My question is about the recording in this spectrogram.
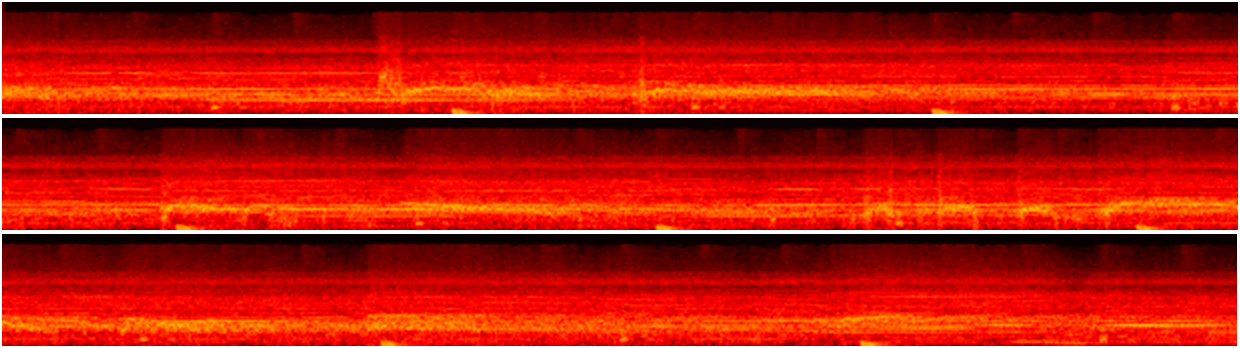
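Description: Black metal: a dense wall of distorted guitars held over a slow, steady bass-drum beat, about one hit every two and a half seconds.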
